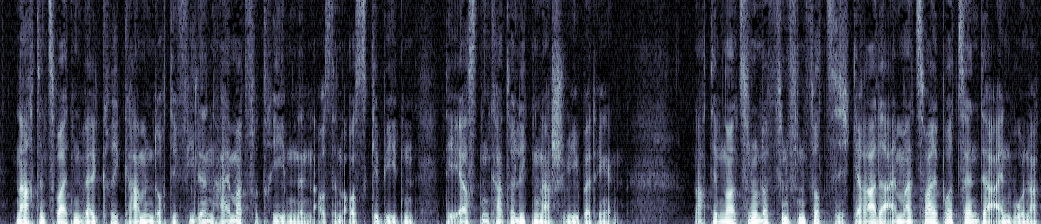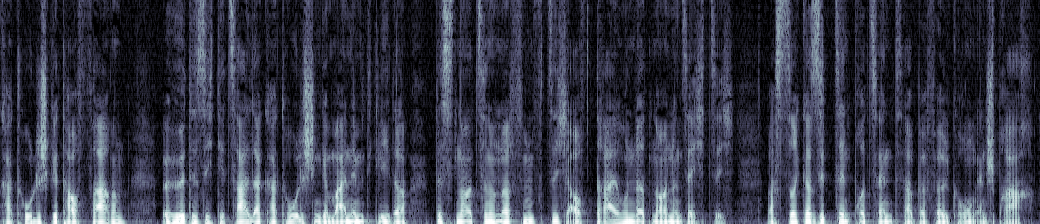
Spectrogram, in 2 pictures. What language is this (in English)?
German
